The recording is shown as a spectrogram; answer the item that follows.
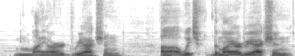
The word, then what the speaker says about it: Maillard: It is Maillard, the Maillard reaction. That is how you pronounce it, but that is not how you spell it.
